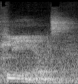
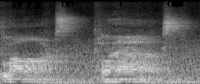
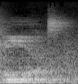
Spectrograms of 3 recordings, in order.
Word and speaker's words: plans: Look, imagine like how sweet it sounds, like plans. Don't say plants. No, it's a plans. Living, because the final G is an important this word, so we pronounce it as living.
